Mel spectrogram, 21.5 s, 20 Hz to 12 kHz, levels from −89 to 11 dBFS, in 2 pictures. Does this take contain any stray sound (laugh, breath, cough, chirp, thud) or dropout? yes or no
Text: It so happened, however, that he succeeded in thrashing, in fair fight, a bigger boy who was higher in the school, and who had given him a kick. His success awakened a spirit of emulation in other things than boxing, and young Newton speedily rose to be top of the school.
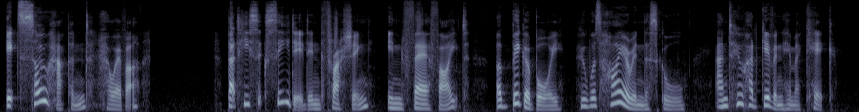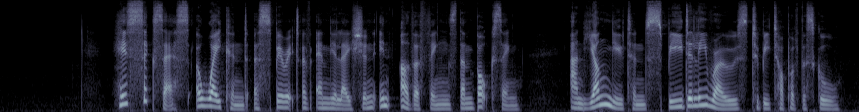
no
